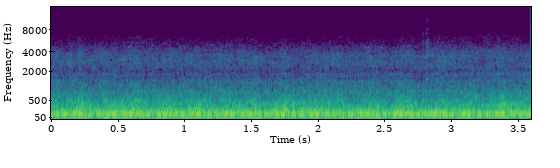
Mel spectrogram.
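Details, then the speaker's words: Pontiac GTO after throttle body adjuster screw was opened: smooth, steady rumble at fast idle around 1000 rpm, balanced with no check engine light, but idle set a little high. "my check engine light's not on it's a little high revving for a th000 just drop down a little"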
